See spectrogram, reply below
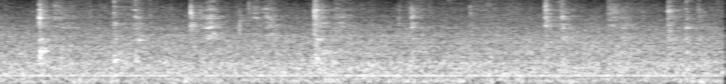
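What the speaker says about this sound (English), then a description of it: "that garlic's starting to sizzle a little bit" Garlic and sun-dried tomatoes sizzle gently in oil in a pan, a steady low crackle with a faint hum and occasional light ticks of a utensil against the pan.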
